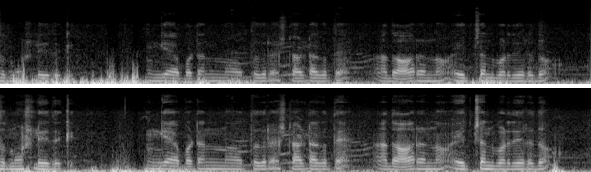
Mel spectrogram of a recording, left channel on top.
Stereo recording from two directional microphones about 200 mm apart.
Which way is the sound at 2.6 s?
10° right (ahead or behind).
